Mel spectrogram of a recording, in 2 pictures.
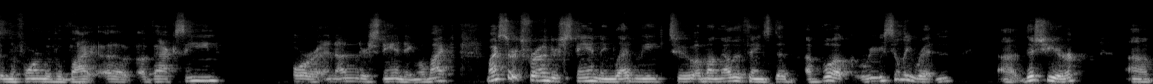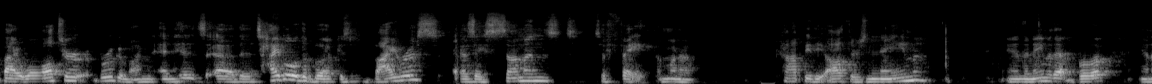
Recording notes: Zoom Sunday 7-5-20 (Audio).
